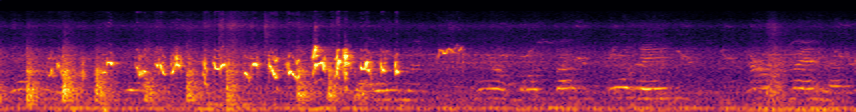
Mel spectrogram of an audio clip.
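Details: Young yellow-vented bulbul heard as a lure for other bulbuls to sing: three seconds of quick, lively chattering notes, then softer, lower drawn-out calls in the background.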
